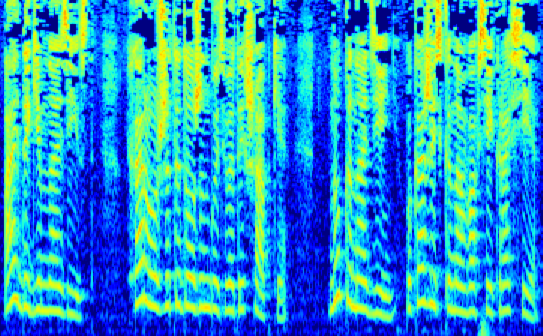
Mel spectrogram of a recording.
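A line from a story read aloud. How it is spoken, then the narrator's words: Loud laughter. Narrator (Russian): расхохоталась на всю комнату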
